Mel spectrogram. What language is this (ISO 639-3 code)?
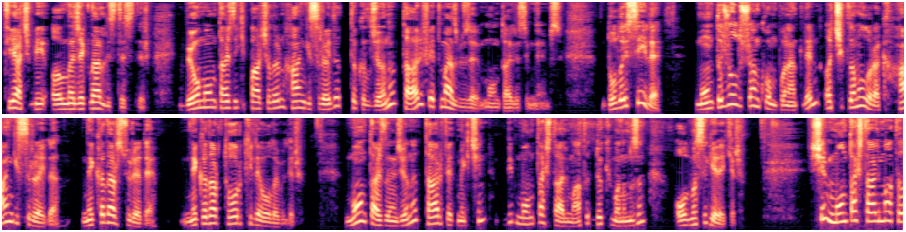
tur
